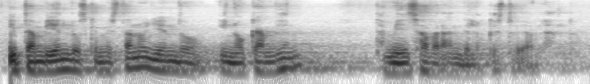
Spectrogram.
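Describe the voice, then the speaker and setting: Mellow Mexican priest preaching. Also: male voice, lowish voice, fairly quick. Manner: storytelling, direct address to the congregation. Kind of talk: sermon. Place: church. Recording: reverberant church.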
